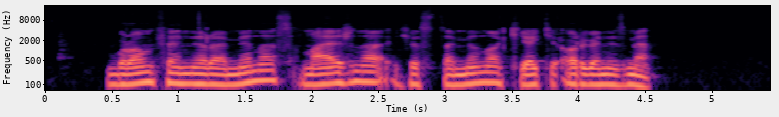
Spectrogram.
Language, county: Lithuanian, Kaunas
